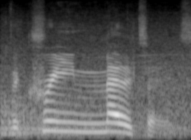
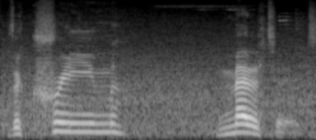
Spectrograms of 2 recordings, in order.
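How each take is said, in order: First: Said quickly with the M sounds merged into one. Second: Said slowly with two separate M sounds. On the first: The speaker calls it right. "at native English speed" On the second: The speaker calls it wrong. "if I say really slowly"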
